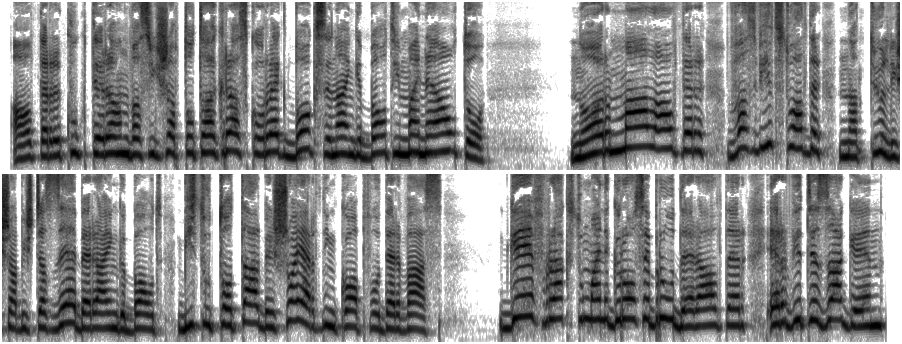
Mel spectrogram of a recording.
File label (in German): turk Akzent; dialekt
